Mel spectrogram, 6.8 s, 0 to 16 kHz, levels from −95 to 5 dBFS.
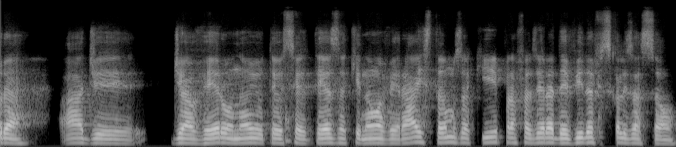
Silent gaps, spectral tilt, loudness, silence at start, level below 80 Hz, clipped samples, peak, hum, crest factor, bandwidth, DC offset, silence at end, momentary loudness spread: none; -5 dB/octave; -25 LUFS; 0 s; -60 dBFS; under 0.1%; -6 dBFS; none; 18 dB; 12.5 kHz; under 0.1%; 0 s; 7 LU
